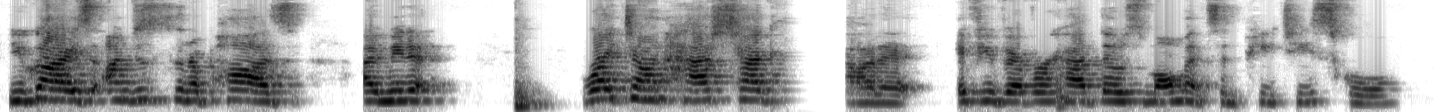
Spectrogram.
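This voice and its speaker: A woman dance physical therapist teaching an online course lesson in a casual, animated way, talking straight to viewers and often restarting her sentences. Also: fairly high pitch, normal speed, low-quality recording. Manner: reads messages aloud.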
